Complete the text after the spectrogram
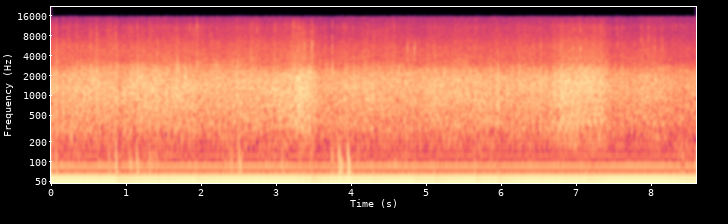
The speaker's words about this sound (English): That was inspiring. I'm pretty sure that was the first time in history people applauded a Zoom call. It's also impressive that Zelensky was able to deliver that message in his non-native tongue.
